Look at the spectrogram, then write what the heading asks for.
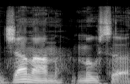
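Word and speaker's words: Džanan Musa: that so according to the pronunciation here it's pronounced German Musa not the sonim that's the way I was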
